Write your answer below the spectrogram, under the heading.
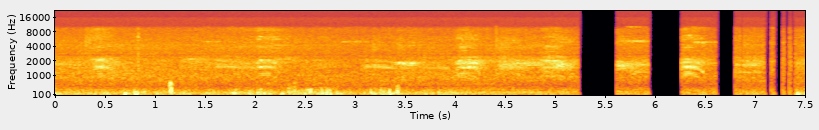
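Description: Near silence: faint low background noise with a few faint short calls. Near the end the sound cuts out completely several times.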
